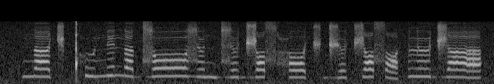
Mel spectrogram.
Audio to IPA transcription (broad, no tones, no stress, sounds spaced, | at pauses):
n aː t͡ʃ ǃʰ u n ɪ n a d͡z ɔː z ɵ n d͡z ɵ d͡ʒ ɨ sˤ h ɔː t͡ʃ d͡ʒ ɵ t͡ʃ ɪ sˤ ɪ | l ɵ d͡ʒ aː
